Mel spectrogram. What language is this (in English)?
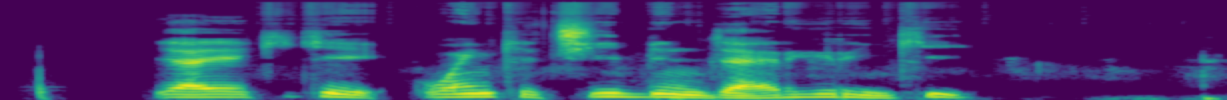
Hausa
